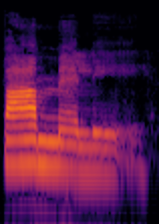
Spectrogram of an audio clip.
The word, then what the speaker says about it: panmeli: When pronouncing it, you drop the N and get pameli.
